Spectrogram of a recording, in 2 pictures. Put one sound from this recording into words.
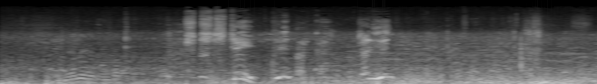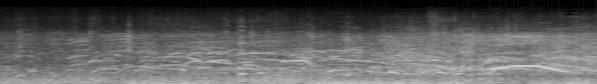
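A crowd of men and women shouts and cheers outdoors, growing louder.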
